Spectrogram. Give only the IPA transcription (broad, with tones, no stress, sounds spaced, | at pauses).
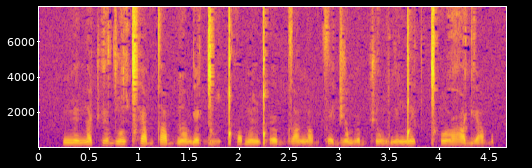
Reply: ŋ ɛ̃˨ n ɑ˦ t͡ʃ ɾʲ ɔ˦ d͡z ɔ̃˧ ǀʰ ɛ˧ b tˤ ɛ˨˦ b d ɑ̃˨ ɠ ɛ˦ ɡ͡ǀ ɔ̃˧ ǃʰ ɔ˦ b œ̃˨ ǃʼ œ˨˦ b d l ɑ˨ ŋ ɑ˨ b t͡s ɛ˨ d͡ʒ ɑ̃˧ b œ˨˦ b t͡ʃ ɔ̃˨ b ɡ ɛ̃˨ ŋ͡ǃ ɛ˧ t͡ʃ ǀʰ ɔ̃˧ ʕ ɑ˧ ɡʲ ɑ˨ b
